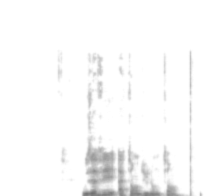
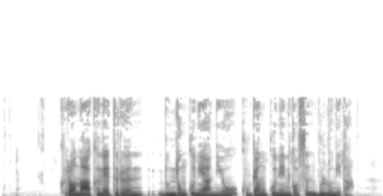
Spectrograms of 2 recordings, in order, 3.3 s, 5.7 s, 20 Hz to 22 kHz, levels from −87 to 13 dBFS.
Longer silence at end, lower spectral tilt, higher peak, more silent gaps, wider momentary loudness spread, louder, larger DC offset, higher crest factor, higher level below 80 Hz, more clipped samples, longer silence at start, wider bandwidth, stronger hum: about the same, 0.4 s vs 0.45 s; about the same, -5.5 dB/octave vs -6 dB/octave; second, -16 dBFS vs -4 dBFS; neither; about the same, 12 LU vs 11 LU; second, -39 LUFS vs -21 LUFS; neither; first, 26 dB vs 16 dB; second, -78 dBFS vs -60 dBFS; neither; first, 1.25 s vs 0.9 s; first, 16.5 kHz vs 11.5 kHz; neither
